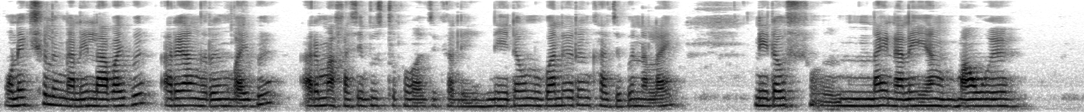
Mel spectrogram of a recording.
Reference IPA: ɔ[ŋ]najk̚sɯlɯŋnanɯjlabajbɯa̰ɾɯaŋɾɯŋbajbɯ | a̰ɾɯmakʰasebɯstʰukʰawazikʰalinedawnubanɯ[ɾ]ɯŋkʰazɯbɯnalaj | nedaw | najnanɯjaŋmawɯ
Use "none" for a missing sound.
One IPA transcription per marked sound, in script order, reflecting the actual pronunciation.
none, ɾ

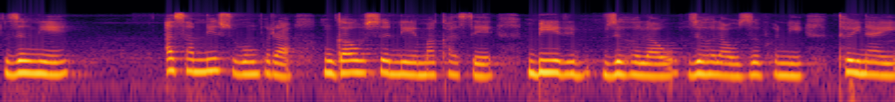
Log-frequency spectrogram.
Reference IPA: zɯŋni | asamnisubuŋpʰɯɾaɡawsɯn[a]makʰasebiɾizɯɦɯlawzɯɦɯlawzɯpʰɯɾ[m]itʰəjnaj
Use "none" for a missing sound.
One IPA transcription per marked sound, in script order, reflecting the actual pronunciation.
i, n

